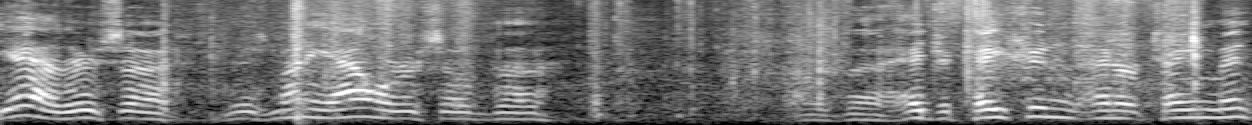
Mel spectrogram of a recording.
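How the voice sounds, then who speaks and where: With noticeable background noise, a man talks at a fairly slow pace in a high voice, using ordinary pitch variation and long, frequent pauses. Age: 80s+. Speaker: militaria dealer. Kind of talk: casual chat. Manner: halting.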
